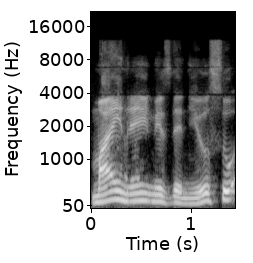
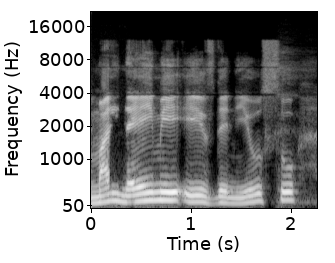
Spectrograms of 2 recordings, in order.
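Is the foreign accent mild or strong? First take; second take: mild; strong. First: It has a mild foreign accent. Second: It has a strong, heavy foreign accent. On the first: "Vou falar com a pronúncia ruim aqui" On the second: "Piora um pouquinho mais"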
